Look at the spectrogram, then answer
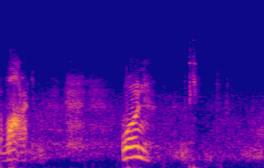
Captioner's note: cocking gun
